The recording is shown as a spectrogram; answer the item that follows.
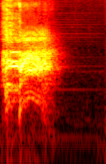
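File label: "huh huh", vocal sample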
